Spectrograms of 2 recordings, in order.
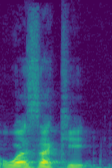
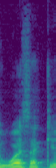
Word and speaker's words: Wazake: cela, un saké français, Wazake. Wazake, parce que l'autre jour, quand j'ai fait ma présentation, je vous ai dit Wazak, mais en fait c'est Wazake, ça se prononce Wazake en japonais.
